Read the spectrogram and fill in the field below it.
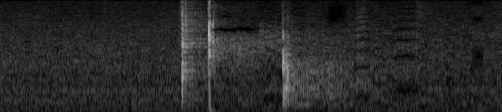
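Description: Snooker balls clack together sharply.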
